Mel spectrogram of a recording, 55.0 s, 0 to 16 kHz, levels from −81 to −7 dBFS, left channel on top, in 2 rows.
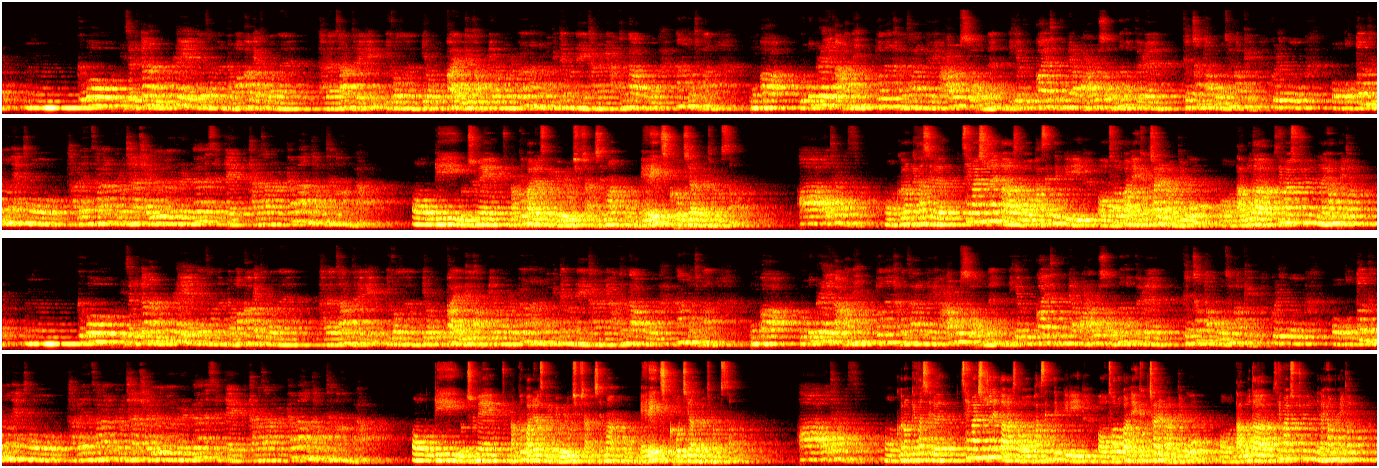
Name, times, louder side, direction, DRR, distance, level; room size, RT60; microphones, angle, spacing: voice 1, 0.4-6.0 6.3-14.5 14.9-23.2 23.6-25.0 25.4-26.3 26.6-34.7 43.4-44.7, equal, 30° left, -14 dB, 1.2 m, -21 dB
voice 2, 35.7-42.1 45.1-46.4 46.7-49.1 49.4-51.4 51.9-54.5, right 1 dB, 75° right, -2 dB, 0.3 m, -16 dB
2.2 x 2.1 x 2.7 m, 2.7 s
head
